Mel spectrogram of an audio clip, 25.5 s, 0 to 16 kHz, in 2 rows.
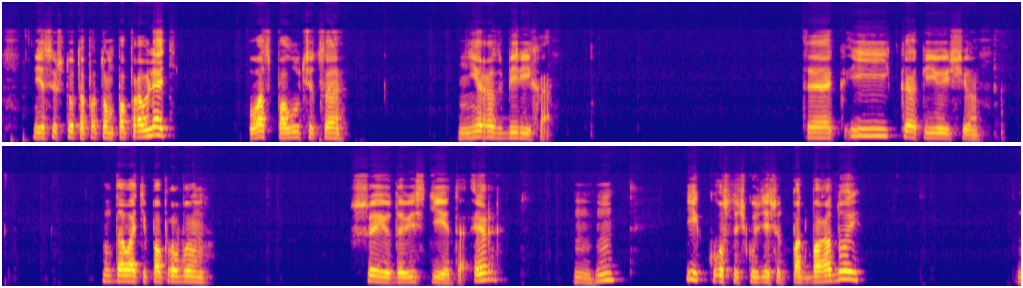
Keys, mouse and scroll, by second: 0.1 r, 3.0 click, 3.8 r, 5.5 click, 5.8 r, 6.7 click, 7.3-11.5 middle drag, 12.8 shift+middle click, 13.5 middle click, 18.1 r, 21.7 middle click, 22.9 click, 24.2 click.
